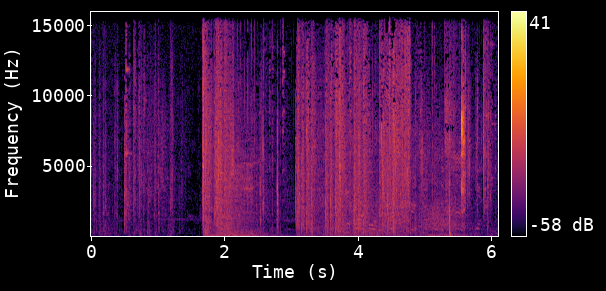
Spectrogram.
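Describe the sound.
Enemy gunfire in a video game, a whole team shooting at once: a low, quieter patter of shots gives way to a sudden loud, dense volley of rapid reports, with a couple of sharp, louder cracks near the end.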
